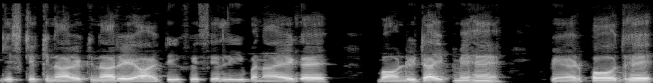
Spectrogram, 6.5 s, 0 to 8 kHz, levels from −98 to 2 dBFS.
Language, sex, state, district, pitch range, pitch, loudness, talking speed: Hindi, male, Chhattisgarh, Balrampur, 105-110 Hz, 105 Hz, -16 LUFS, 110 wpm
